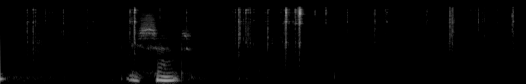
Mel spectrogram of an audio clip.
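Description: Bunches of keys cut with different biddings for lockpicking practice jangle and clink in short metallic bursts, close and sparse, with a brief spoken word in the middle.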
